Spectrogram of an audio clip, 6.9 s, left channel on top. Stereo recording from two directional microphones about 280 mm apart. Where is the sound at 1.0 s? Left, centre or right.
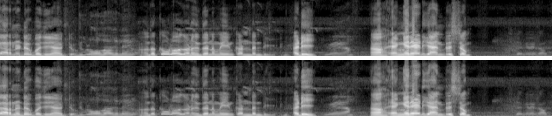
Left.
